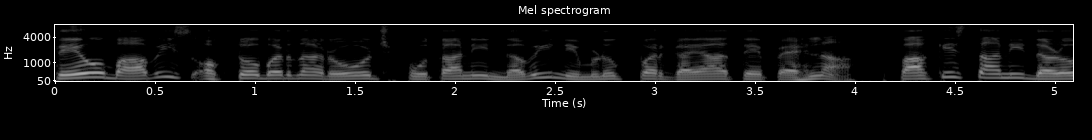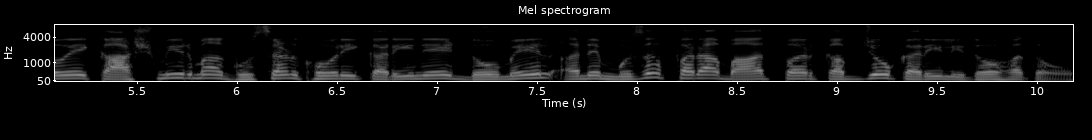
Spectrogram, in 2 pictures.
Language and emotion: Gujarati, neutral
